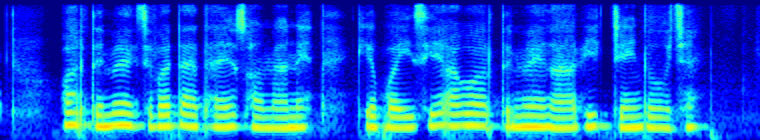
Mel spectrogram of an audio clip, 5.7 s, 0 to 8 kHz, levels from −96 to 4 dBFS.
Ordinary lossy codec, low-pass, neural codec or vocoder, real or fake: none; 7.2 kHz; autoencoder, 48 kHz, 32 numbers a frame, DAC-VAE, trained on Japanese speech; fake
